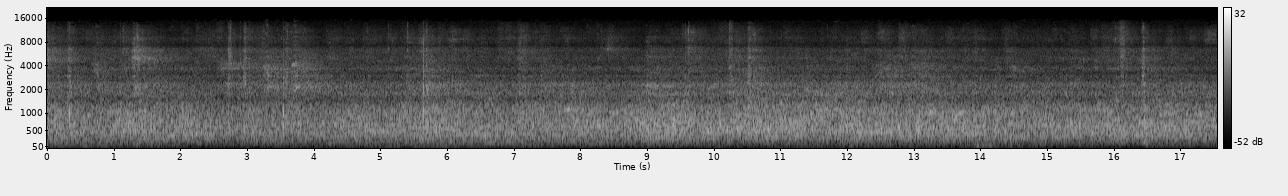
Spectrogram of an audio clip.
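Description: A karate uniform snaps sharply with quick strikes.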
